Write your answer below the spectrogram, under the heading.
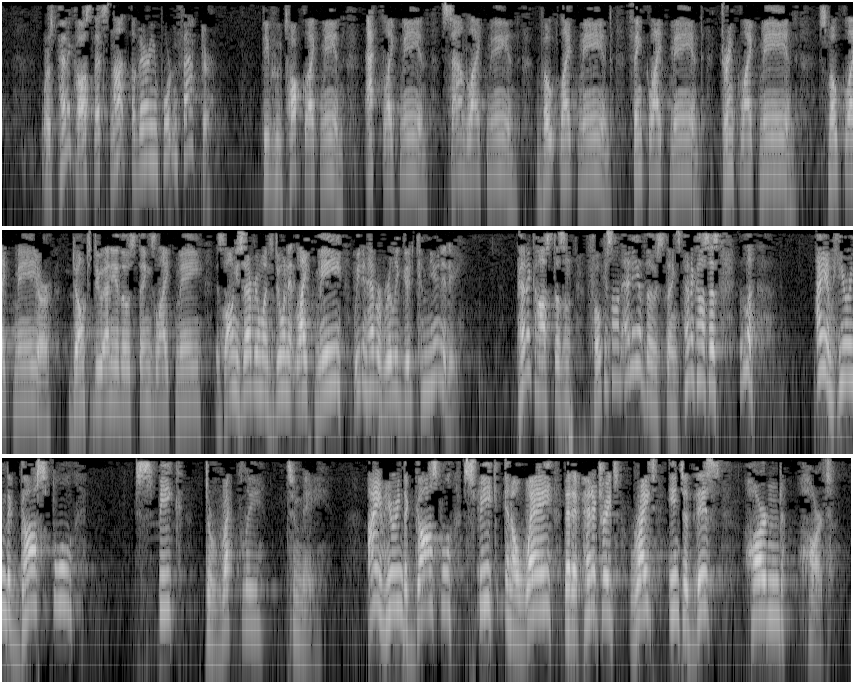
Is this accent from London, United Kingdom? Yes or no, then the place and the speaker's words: no; Scotland, United Kingdom; and I'm Scottish and I can't throw away good tires.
